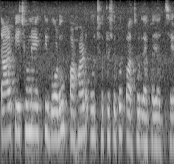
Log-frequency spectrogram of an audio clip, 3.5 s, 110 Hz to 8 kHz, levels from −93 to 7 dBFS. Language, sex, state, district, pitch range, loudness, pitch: Bengali, female, West Bengal, Purulia, 210-245 Hz, -16 LUFS, 225 Hz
